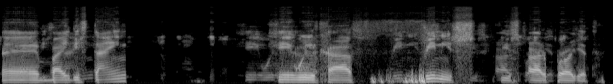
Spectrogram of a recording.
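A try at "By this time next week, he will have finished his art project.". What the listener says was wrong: Next week. By this time, next week. So you skip next week.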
